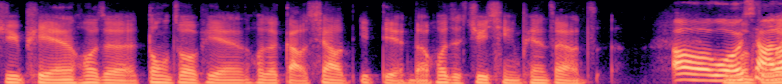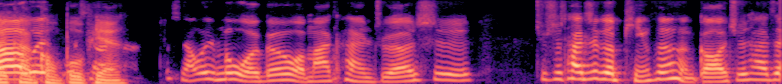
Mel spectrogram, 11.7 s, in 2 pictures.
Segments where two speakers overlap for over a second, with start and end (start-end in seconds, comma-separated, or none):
5.4-6.8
